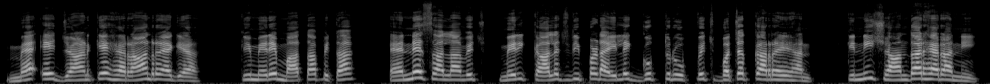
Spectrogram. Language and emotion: Punjabi, surprised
